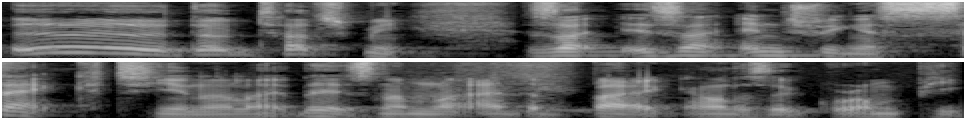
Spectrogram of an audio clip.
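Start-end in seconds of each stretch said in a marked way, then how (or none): 0.0-1.0 high, recoiling mock disgust. Newcomer recoiling from the crowd, mock disgust. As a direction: shrink away in mock revulsion. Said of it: "You're like".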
